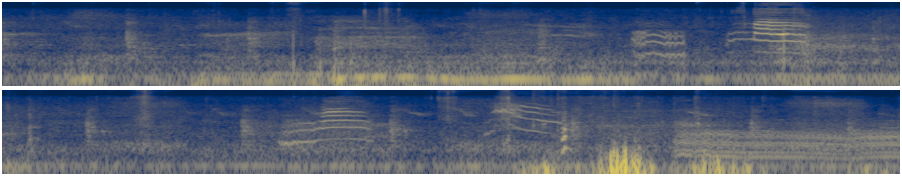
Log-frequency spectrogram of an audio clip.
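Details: Playful kittens giving scattered short mews and squeaks amid soft rustling and knocks, a louder bump near the end followed by a longer wavering meow, with a constant low hum throughout.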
